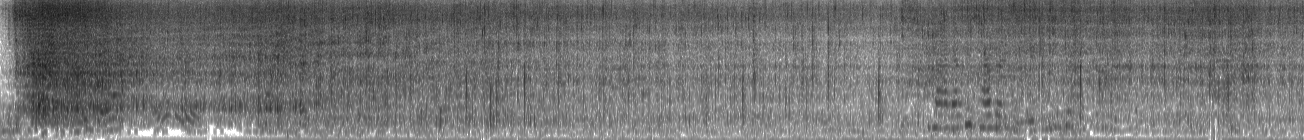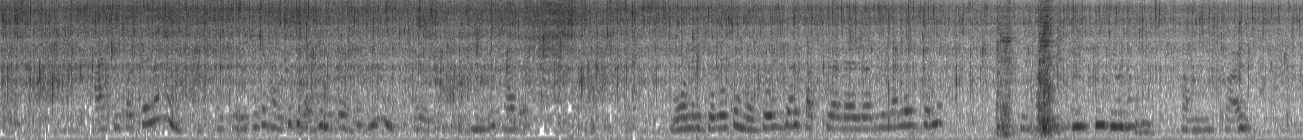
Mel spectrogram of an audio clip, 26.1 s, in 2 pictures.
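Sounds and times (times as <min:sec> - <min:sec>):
potatoes sizzling in hot oil: 0:00.0 - 0:26.0
metal spatula scraping pan: 0:23.0 - 0:23.8.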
